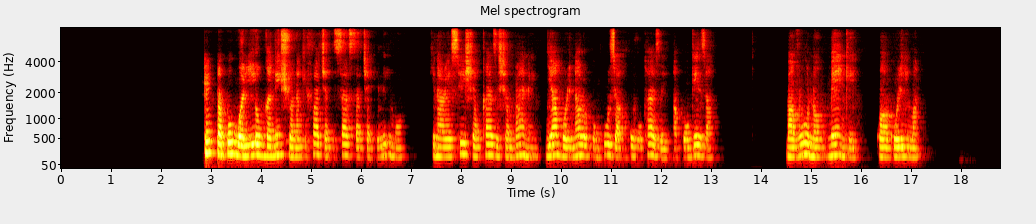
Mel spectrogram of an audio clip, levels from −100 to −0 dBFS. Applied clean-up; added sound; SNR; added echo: neural mask model DeepFilterNet 3.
